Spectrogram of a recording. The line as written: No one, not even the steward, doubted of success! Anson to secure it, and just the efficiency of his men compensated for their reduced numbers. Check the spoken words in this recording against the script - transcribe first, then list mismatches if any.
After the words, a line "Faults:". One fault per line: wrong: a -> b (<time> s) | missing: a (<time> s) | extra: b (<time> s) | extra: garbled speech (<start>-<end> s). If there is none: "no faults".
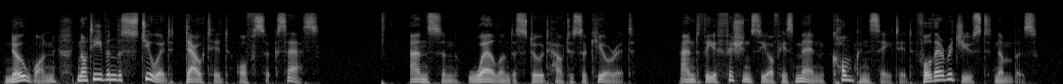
No one, not even the steward, doubted of success! Anson well understood how to secure it, and the efficiency of his men compensated for their reduced numbers.
Faults:
extra: well understood how (4.7 s)
missing: just (7.0 s)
